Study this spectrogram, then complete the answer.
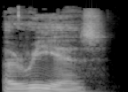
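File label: "arrears", British English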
